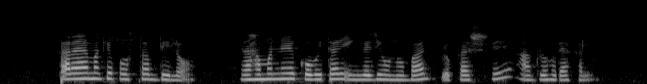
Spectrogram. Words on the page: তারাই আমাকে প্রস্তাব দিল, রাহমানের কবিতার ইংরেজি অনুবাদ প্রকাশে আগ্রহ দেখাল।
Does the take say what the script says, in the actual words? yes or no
yes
